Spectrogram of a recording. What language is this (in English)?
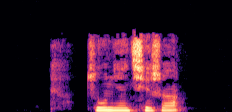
Chinese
